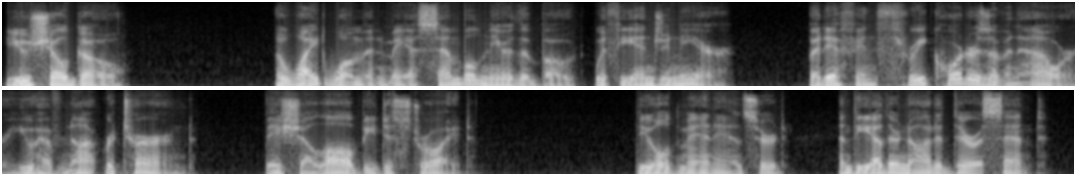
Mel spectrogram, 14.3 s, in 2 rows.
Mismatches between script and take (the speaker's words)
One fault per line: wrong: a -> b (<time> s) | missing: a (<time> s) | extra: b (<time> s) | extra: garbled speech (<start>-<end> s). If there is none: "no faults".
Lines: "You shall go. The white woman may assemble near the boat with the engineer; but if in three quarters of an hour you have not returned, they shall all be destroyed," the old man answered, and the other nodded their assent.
no faults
